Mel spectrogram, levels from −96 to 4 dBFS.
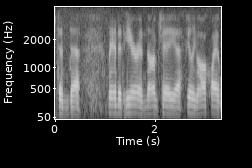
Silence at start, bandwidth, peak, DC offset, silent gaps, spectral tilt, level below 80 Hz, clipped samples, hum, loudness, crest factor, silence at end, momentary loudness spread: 0 s; 4 kHz; -6 dBFS; under 0.1%; none; -9 dB/octave; -62 dBFS; under 0.1%; none; -21 LUFS; 16 dB; 0 s; 5 LU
